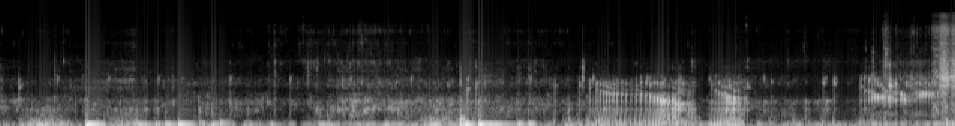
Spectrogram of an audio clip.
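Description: Muffled underwater sound heard through a camera's waterproof housing held just under the river surface: a low rumble with scattered knocks against the case and gurgling water about four seconds in. A sharp splash near the end as the camera breaks back through the surface.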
